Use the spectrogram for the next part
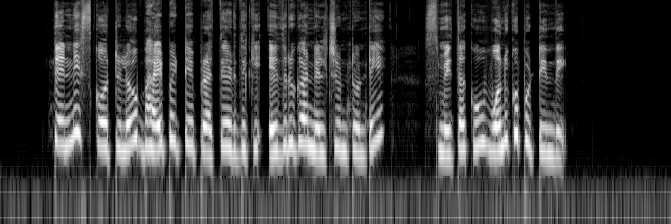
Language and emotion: Telugu, fearful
